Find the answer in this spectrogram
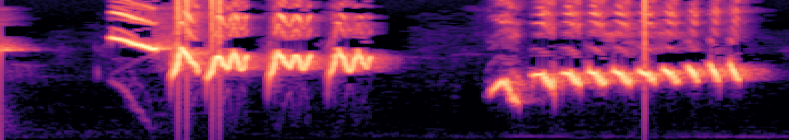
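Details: White-rumped shama in relaxed chattering song: a high thin whistle, a run of zigzag warbled notes, then after a pause a quick rattling trill of about ten rapid notes.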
